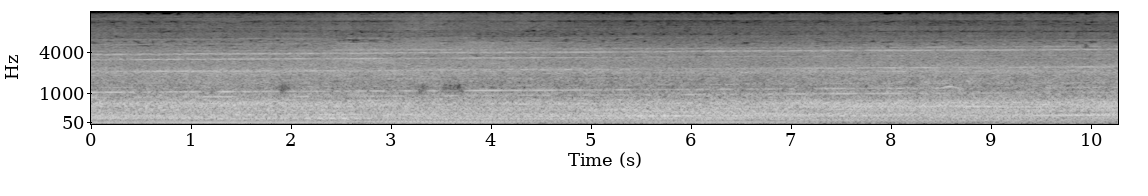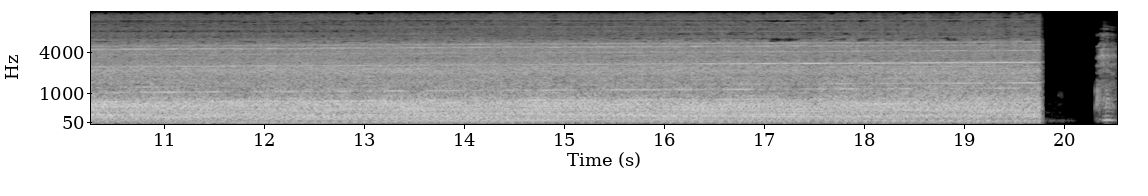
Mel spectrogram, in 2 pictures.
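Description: A massive solid steel diesel generator runs with a loud, steady mechanical roar and constant high whining tones, unbroken until an abrupt cut near the end, with no voices.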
